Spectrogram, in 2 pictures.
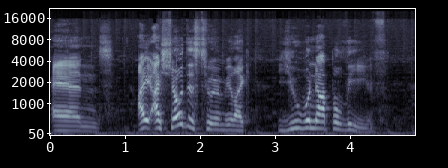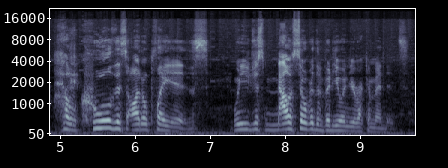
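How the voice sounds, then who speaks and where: Young adult livestream host, lively intonation, casual and chatty, background music. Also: medium pitch, normal speed. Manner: animated, informal. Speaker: livestream host of a fan animation project. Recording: music behind the voice.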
